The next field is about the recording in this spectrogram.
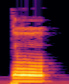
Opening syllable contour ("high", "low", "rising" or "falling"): low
